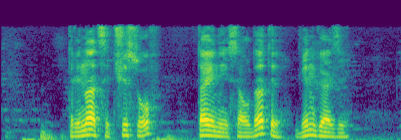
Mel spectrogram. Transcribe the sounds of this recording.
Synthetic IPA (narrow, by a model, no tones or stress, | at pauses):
t̪ɾʲɪnat̪sɨt̚ʲt͡ɕɪso̞f | t̪ajnɨjəsɐlˠd̪at̪ɨbʲɪnɡazʲɪ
